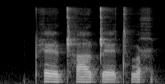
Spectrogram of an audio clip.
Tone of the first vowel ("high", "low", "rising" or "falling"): falling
